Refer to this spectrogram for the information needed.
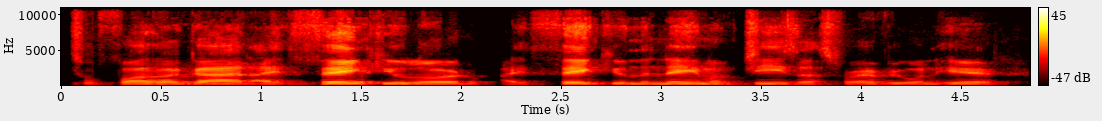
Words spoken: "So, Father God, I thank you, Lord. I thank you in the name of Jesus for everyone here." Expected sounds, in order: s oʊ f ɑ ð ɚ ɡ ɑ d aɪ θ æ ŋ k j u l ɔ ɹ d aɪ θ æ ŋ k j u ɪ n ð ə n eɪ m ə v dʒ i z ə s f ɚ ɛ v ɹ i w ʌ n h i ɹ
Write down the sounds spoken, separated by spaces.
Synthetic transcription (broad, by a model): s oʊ f ɑ ð ɚ ɡ ɑ d aɪ θ æ ŋ k j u l ɔ ɹ d aɪ θ æ ŋ k j u ɪ n ð ə n eɪ m ə v dʒ i z ə s f ɚ ɛ v ɹ i w ʌ n h i ɹ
